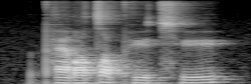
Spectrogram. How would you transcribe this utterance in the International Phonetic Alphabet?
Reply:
pʰ æ ɾ ɯ tˤ ø pʰ y t͡sʰ y

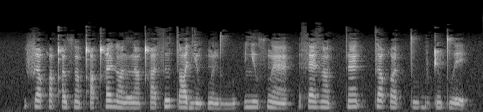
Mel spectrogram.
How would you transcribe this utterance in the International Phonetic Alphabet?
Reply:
f i qʷ i qʼ æ sʷ æ̃ qʼ e qʰ i ɳ ɑ̃ lː æ̃ qʰ æ s ɯ t ɑ dʲ æ̃ kʷ æ̃ d̪ ṳ | lʲ e sʷ æ̃ | s æ z ɑ̃ tː æ̃ tː ɯ qʷ e tː ṳ ɡ u ʈ ĩ tʷ e

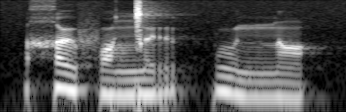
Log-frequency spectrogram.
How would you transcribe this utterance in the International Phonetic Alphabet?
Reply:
χ ɯ f ɔ ŋ͡ǀ ɯ r pː u nː ɔ̃

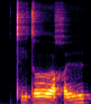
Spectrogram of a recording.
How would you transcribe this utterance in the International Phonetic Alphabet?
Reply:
tʼ i d ɤː χ ɨː

